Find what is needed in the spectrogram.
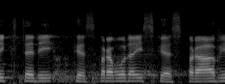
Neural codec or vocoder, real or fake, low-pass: autoencoder, 48 kHz, 32 numbers a frame, DAC-VAE, trained on Japanese speech; fake; 14.4 kHz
